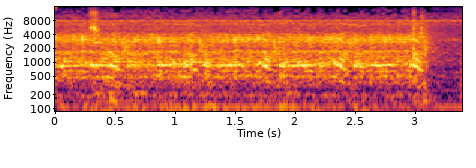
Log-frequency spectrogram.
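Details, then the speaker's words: VW Golf R 2.5 engine on compression test with throttle held open, battery tender connected: starter turns the engine sluggishly and unevenly, much slower than the owner's other car; owner suspects a dead battery, not confirmed. "wow it's like battery's like toast cranks really slow 130. let's try that again dude what was up with that why did my other car crank so quickly i don't know why this one cranks so slowly"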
